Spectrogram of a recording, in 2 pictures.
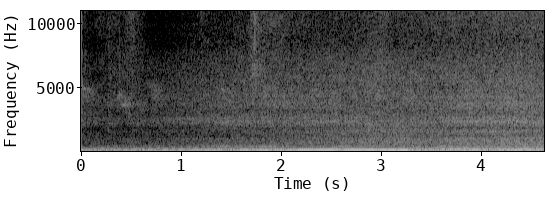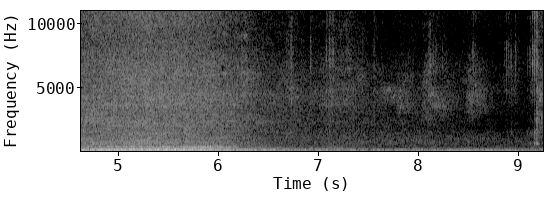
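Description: A passing motor vehicle: a low engine rumble that swells, holds loudest through the middle, and fades away after about six seconds.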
